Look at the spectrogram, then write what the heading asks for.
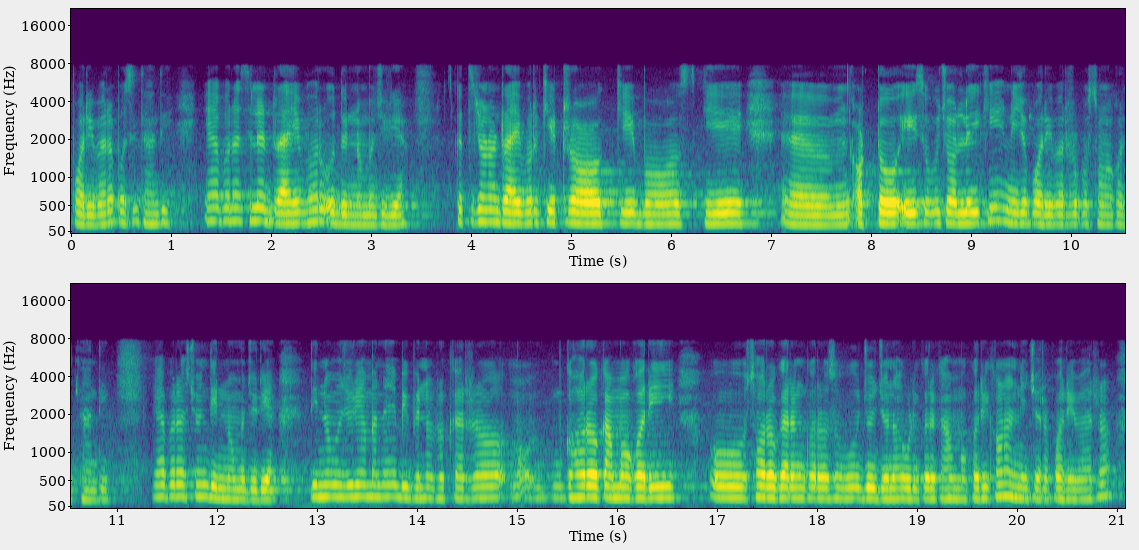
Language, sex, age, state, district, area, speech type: Odia, female, 45-60, Odisha, Khordha, rural, spontaneous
